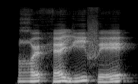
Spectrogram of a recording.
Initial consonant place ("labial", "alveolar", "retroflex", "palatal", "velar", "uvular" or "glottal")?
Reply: uvular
